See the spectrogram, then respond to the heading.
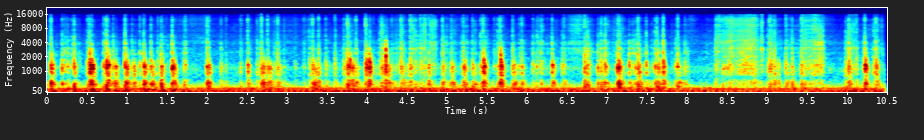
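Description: Long acrylic nails tap on the lined paper pages of an open hardcover notebook lying on a table. A rapid, steady stream of soft, dry clicks rolls on without pause. A constant low hum sits underneath, with a faint brighter hiss near the end.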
